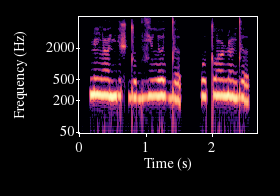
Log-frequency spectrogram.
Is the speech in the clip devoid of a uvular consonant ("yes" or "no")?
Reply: yes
